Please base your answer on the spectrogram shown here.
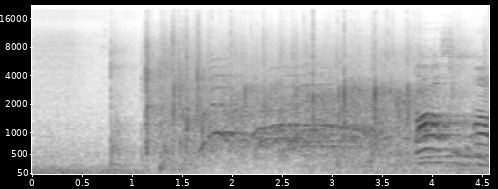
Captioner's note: applause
